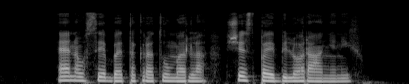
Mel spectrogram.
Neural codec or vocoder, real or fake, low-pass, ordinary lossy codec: vocoder, 24 kHz, 100 mel bands, Vocos; fake; none; none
